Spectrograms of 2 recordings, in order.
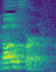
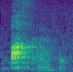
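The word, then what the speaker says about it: Bofur: uh did it uh now beefer and bofer right no biffer and buffer now who would have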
